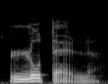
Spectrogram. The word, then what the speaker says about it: l'hôtel: And third example, so I took on purpose this hôtel, okay, because it starts with H, but remember that in French we don't pronounce H, okay?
